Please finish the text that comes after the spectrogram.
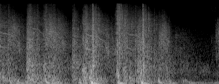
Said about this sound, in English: Chief Wiggum, Lou and Eddie riddle the sand with bullets.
